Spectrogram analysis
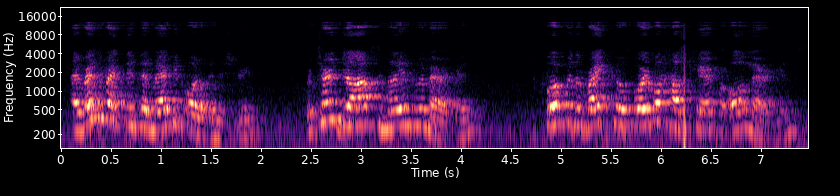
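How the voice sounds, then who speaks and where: Woman doing a confident president in a puppet debate, far from mic, super echoey. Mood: assured. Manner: declarative campaign speechmaking. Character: male US president, confident candidate defending his record. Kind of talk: scripted student puppet show debate. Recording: echoey room, distant mic, rumbling noise.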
